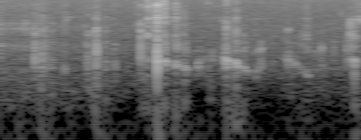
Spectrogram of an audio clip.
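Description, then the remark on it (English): A dog named Euro crunches a biscuit, a quick run of sharp, irregular crunching bites with wet chewing between them, fairly quiet and with no talking. “You can hear the sound of Euro crunching.”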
